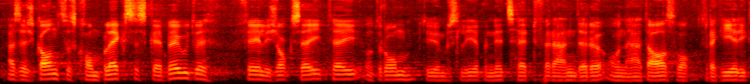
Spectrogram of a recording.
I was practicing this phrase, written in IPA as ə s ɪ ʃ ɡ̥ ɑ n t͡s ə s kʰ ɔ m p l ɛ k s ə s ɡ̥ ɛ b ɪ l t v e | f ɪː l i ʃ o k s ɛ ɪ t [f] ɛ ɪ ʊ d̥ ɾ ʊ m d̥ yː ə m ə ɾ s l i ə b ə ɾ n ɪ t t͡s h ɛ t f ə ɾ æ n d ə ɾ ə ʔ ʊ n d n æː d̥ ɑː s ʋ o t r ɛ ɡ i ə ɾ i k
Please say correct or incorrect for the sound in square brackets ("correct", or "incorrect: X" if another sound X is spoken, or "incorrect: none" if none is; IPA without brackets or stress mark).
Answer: incorrect: h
